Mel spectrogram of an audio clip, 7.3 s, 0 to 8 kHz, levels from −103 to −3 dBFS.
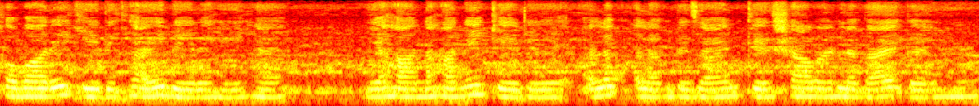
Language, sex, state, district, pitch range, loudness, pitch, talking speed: Hindi, female, Rajasthan, Bikaner, 175-185 Hz, -16 LUFS, 180 Hz, 145 wpm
